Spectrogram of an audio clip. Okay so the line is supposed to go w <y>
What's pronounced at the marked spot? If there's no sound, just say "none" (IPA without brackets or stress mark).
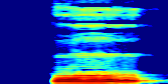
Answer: u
